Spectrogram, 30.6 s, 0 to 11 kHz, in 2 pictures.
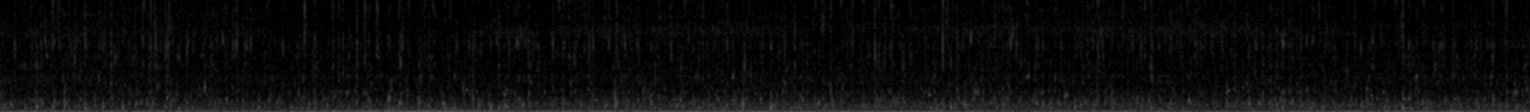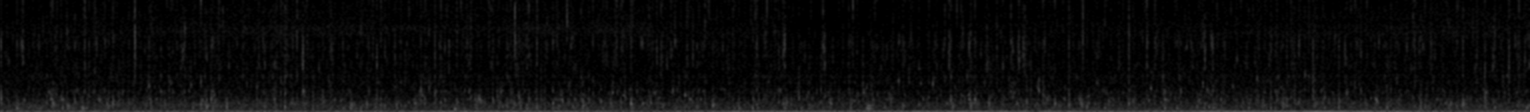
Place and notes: {"title": "holy spring, Uzpaliai, Lithuania", "date": "2016-08-19 14:55:00", "description": "so called \"holy spring\" with \"healing\" water", "latitude": "55.63", "longitude": "25.56", "altitude": "97", "timezone": "Europe/Vilnius"}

